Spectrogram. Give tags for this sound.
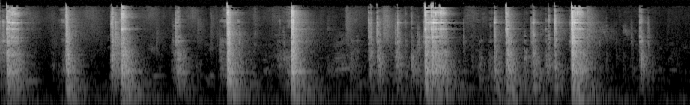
door; fall; latch; loose; metal; rattle; turn

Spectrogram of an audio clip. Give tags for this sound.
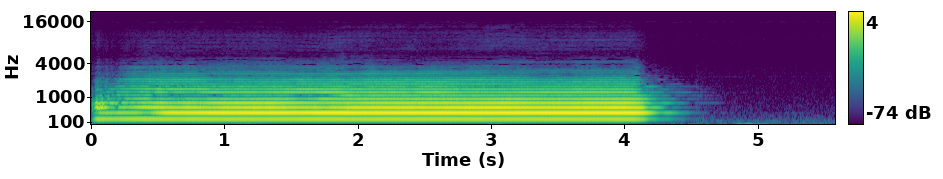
note; 3; f; f-sharp; tone; f-sharp3; horn; french-horn

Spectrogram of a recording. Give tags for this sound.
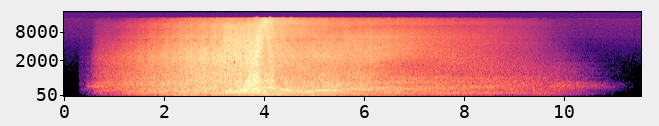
air; army; attack; big; flight; fly; missile; projectile; rocket; sci-fi; weapon; woosh; wosh

